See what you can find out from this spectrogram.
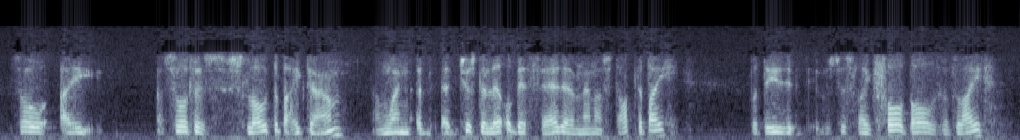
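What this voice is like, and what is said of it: British accent. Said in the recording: “Why do you have a British accent?”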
